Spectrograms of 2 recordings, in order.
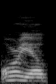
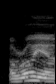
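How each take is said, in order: First: The name sounds like the cookie 'Oreo'. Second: The name sounds like 'uh-ROY-oh'. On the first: It is a playful nickname. "I like to call him Oreo" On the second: It is the proper pronunciation. "is exactly how you're supposed to pronounce it"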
